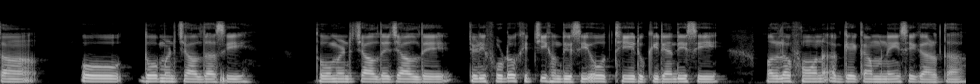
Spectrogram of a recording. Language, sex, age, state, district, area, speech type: Punjabi, male, 18-30, Punjab, Shaheed Bhagat Singh Nagar, urban, spontaneous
